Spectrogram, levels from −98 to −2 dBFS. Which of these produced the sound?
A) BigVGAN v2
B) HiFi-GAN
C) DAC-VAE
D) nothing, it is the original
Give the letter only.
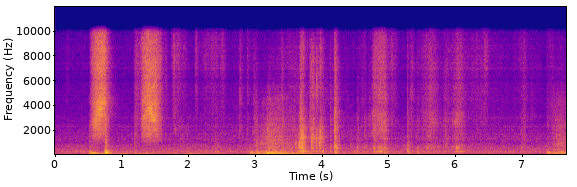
C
